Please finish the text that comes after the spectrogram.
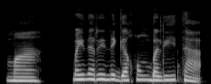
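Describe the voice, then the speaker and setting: A woman's voice: mid-range voice, fairly even intonation, moderate pace, dark tone, no echo, lightly acted. An anxious, pleading young heir from a family melodrama, read by a woman. The voice is dry and close. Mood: hopeful. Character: desperate adult son of a failing rich family.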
